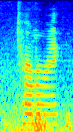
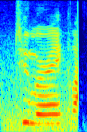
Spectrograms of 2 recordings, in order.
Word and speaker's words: turmeric: So I would pronounce this as turmeric. However, in Australia, they would pronounce it as turmeric. That's what I would say. I didn't even know there was an R in that.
